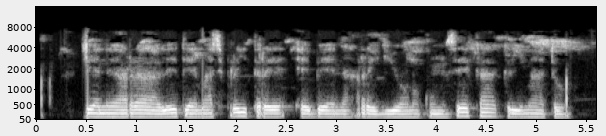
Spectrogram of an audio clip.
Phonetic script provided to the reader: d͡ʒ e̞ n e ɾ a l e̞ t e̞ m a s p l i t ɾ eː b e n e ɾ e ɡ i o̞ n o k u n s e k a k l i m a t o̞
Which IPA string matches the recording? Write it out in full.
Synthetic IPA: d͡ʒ e̞ n e ɾ a l e̞ t e̞ m a s p ɾ i t ɾ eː b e n a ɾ e ɡ i o̞ n o k u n s e k a k l i m a t o̞

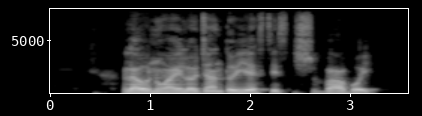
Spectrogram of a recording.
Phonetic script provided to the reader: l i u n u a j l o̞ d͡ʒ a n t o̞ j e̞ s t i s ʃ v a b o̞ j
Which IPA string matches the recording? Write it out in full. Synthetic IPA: l a u n u a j l o̞ d͡ʒ a n t o̞ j e̞ s t i s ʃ v a b o̞ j

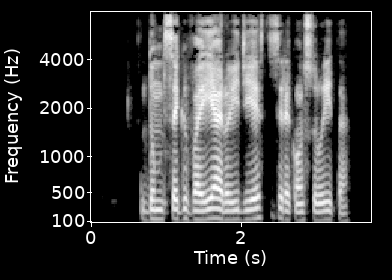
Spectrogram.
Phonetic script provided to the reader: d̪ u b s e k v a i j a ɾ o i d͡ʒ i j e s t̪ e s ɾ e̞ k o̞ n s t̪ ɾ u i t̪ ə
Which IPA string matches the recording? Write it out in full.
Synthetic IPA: d̪ u m s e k v a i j a ɾ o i d͡ʒ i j e s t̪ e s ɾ e̞ k o̞ n s t̪ ɾ u i t̪ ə

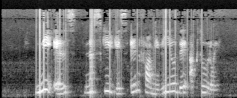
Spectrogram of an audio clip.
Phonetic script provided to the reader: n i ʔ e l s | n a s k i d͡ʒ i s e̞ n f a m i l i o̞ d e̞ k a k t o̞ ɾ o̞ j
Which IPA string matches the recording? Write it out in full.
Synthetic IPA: n i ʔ e l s | n a s k i d͡ʒ i s e̞ n f a m i l i o̞ d e̞ ʔ a k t o̞ ɾ o̞ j

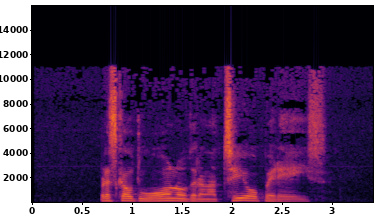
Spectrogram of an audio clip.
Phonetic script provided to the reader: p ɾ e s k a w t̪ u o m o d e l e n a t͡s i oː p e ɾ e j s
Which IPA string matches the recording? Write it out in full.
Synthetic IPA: p ɾ e s k a w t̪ u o n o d e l a n a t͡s i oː p e ɾ e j s

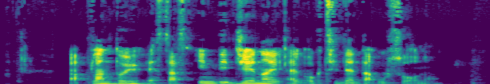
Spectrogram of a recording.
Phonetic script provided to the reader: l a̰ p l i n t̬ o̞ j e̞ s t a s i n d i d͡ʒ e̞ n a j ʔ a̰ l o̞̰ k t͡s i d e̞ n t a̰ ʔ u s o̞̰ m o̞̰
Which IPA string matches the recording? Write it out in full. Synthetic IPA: l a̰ p l a n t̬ o̞ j e̞ s t a s i n d i d͡ʒ e̞ n a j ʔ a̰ l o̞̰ k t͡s i d e̞ n t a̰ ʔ u s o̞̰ n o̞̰

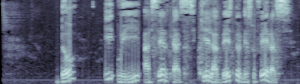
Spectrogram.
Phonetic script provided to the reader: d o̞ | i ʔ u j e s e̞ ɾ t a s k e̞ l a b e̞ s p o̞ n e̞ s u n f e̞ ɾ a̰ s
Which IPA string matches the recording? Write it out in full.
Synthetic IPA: d o̞ | i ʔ u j a s e̞ ɾ t a s k e̞ l a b e̞ s t o̞ n e̞ s u f e̞ ɾ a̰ s

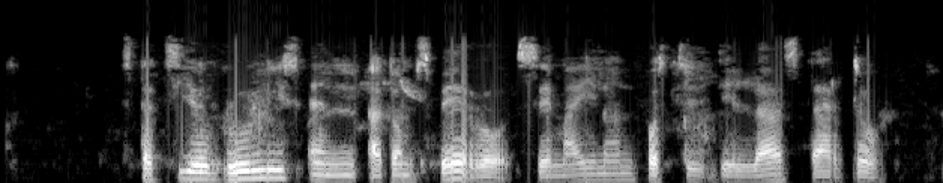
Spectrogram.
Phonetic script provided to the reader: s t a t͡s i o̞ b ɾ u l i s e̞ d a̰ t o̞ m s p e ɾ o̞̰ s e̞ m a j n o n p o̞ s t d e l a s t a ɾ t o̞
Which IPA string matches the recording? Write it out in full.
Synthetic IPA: s t a t͡s i o̞ b ɾ u l i s e̞ n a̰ t o̞ m s p e ɾ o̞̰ s e̞ m a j n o n p o̞ s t d e l a s t a ɾ t o̞

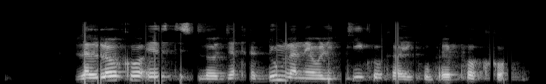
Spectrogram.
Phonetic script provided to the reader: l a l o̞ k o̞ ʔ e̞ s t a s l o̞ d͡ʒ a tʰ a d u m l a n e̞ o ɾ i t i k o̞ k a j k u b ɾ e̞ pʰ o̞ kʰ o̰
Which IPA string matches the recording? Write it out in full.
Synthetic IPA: l a l o̞ k o̞ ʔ e̞ s t i s l o̞ d͡ʒ a tʰ a d u m l a n e̞ o l i t i k o̞ k a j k u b ɾ e̞ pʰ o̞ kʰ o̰

